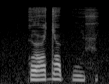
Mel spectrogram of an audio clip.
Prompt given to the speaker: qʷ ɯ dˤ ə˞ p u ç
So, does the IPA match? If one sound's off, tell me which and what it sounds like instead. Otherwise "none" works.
none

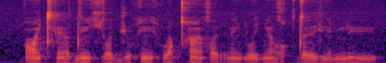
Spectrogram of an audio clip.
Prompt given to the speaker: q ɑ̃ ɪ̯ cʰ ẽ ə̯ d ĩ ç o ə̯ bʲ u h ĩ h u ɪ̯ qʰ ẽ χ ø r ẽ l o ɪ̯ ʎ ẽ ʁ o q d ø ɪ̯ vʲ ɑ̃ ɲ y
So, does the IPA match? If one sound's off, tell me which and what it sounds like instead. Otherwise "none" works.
l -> ʎ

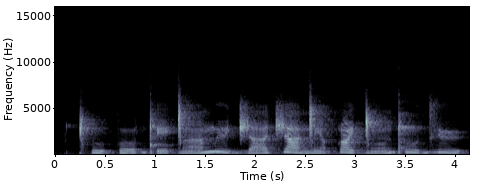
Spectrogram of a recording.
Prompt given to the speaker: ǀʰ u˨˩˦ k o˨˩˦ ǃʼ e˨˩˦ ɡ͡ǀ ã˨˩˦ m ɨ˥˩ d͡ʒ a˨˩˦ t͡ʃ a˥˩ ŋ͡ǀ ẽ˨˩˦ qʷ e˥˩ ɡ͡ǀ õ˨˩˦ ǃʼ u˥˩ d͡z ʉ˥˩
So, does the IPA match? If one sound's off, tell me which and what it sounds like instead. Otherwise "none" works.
none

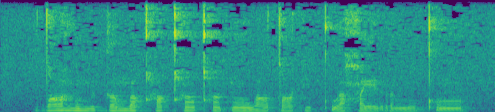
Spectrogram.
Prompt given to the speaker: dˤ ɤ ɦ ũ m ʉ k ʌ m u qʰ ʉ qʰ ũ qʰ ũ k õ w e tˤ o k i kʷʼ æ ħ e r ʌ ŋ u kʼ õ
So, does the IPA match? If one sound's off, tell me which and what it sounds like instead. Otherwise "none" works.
æ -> a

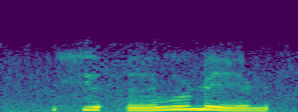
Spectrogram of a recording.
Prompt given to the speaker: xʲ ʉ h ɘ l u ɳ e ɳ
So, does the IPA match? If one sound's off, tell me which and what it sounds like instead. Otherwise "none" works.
ʉ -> ɘ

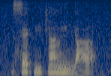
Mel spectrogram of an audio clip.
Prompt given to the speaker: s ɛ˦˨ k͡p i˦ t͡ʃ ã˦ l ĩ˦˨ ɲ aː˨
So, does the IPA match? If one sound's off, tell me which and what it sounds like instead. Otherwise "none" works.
none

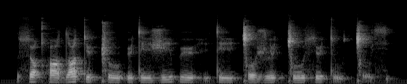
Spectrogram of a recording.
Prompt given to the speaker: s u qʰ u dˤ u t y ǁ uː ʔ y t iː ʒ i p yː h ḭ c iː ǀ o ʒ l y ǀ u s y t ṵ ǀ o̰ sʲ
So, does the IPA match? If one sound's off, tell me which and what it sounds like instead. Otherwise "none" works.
c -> t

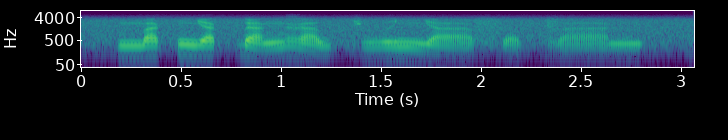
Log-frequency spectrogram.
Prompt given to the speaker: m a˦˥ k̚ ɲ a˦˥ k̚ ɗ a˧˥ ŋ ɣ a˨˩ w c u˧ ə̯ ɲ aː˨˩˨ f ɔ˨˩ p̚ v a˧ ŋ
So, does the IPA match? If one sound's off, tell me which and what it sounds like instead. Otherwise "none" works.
none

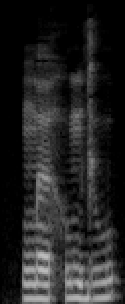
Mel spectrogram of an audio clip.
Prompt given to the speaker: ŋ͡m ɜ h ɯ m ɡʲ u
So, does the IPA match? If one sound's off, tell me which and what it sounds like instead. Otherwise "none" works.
ɯ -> u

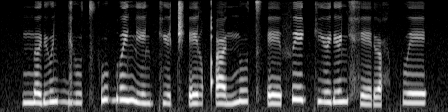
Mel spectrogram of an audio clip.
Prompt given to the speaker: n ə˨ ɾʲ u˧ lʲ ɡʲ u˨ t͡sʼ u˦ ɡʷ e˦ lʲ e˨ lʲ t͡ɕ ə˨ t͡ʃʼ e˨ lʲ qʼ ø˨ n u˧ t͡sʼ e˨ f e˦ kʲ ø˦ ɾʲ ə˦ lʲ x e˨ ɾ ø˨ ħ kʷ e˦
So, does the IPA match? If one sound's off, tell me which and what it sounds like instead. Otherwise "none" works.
t͡ɕ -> kʲ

